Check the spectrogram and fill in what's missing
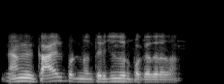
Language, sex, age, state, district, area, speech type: Tamil, male, 18-30, Tamil Nadu, Thoothukudi, rural, conversation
